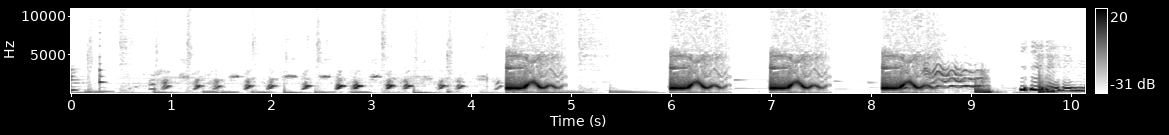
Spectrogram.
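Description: Cartoon-style sound effects over children's background music: a quick run of short pitched notes, then four springy, boing-like effects about a second apart, each rising and falling in pitch.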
